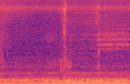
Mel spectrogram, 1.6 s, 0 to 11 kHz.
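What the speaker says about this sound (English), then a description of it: "Okay, I started the car." A Lexus SC300 engine idles just after starting, giving a steady low rumble with a couple of faint clicks over it.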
